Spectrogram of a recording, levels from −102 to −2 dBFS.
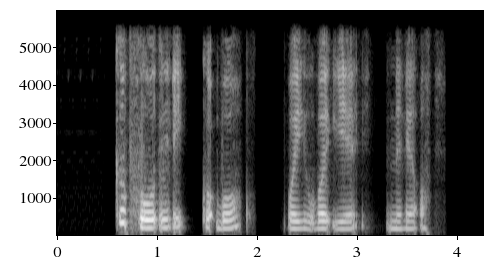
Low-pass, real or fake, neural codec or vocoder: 5.4 kHz; fake; codec, 16 kHz, 0.4 kbps, LongCat-Audio-Codec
